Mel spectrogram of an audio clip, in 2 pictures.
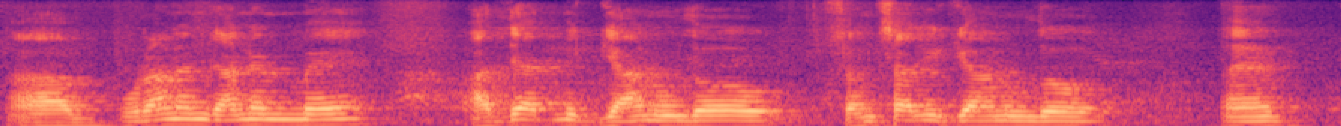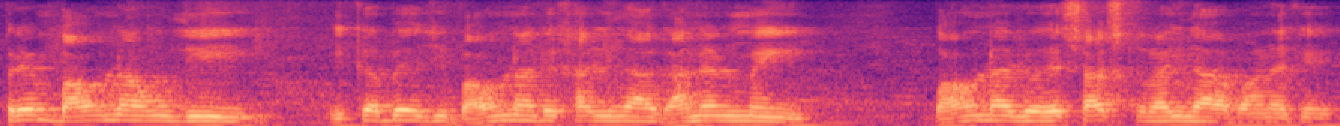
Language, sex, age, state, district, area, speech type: Sindhi, male, 60+, Gujarat, Surat, urban, spontaneous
